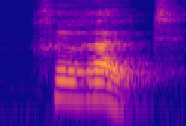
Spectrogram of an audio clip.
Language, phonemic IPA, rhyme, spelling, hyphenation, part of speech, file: Dutch, /ɣəˈrœy̯t/, -œy̯t, geruit, ge‧ruit, adjective, Nl-geruit.ogg
- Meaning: 1. checkered, marked in a pattern of squares or diamonds 2. shaped like a diamond (or rectangle or square) 3. fit with glass panes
